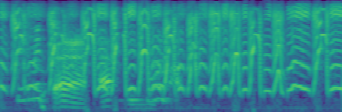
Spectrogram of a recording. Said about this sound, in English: And then she gives him this loud-ass squeaky toy. Shit. Get this thing out of here. It's too loud. Tito, no, Tito, get away from the mic.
